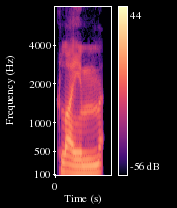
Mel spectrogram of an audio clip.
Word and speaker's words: climb: sorry you have like some other words like the word tomb for example with a b at the end like the word climb and climbing and so on.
